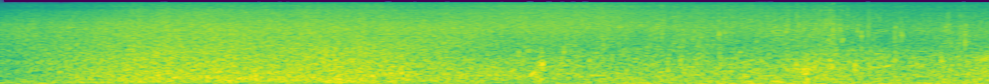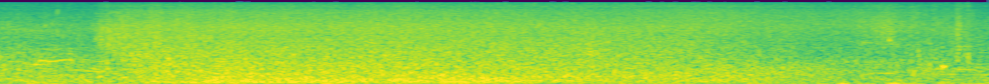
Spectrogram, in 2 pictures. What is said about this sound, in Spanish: Pegaditos al Peñón, el mar Mediterráneo, hoy suena así.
